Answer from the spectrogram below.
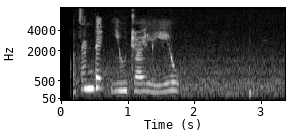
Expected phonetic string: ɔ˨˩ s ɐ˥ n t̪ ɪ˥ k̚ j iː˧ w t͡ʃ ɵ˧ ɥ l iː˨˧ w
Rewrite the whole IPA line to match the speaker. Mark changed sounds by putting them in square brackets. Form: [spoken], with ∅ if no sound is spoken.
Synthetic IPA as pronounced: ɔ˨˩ [t͡s] ɐ˥ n t̪ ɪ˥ k̚ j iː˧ w t͡ʃ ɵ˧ ɥ l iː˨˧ w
